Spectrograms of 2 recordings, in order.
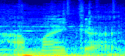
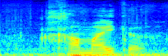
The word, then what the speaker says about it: jamaica: Jamaica. You know we don't pronounce the J with a J. Jamaica.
